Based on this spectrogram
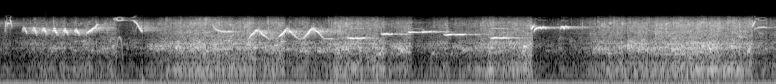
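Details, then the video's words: Greater green leafbird, a contest-prospect bird recorded as a training track for songbirds, giving a varied song of clear whistled notes: sliding trills, zigzag up-and-down whistles and short flat tones, with a soft hiss behind. "masteran suara burung cucak ijo calon juara"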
